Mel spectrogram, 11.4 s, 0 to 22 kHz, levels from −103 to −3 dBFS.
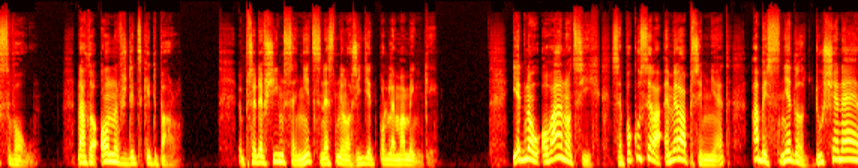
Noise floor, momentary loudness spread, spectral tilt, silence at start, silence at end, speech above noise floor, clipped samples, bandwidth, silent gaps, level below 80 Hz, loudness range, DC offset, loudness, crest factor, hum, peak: -77 dBFS; 12 LU; -4.5 dB/octave; 0 s; 0 s; 56 dB; under 0.1%; 17.5 kHz; none; -62 dBFS; 4 LU; under 0.1%; -21 LUFS; 20 dB; none; -2 dBFS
